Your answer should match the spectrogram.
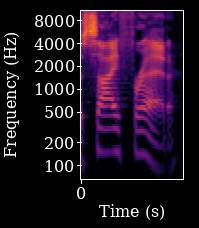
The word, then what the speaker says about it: Seyfried: And there are some shots of Amanda Seyfried. Her name rhymes with rye bread.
